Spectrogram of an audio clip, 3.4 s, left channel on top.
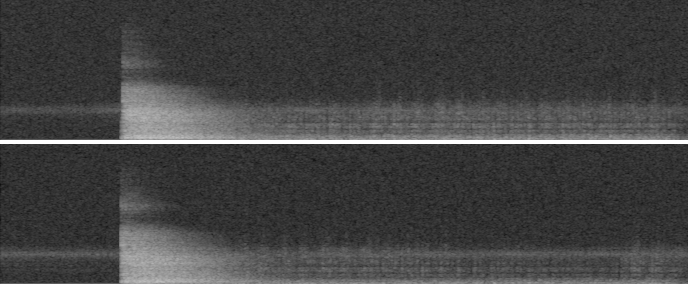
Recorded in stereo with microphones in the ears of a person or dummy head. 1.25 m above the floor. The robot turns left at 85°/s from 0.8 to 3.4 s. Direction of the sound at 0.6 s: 75° right (ahead or behind).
